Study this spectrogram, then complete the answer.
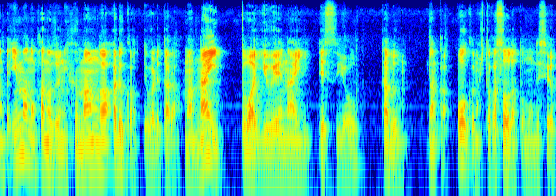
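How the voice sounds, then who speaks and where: Here is an ordinary speaking voice from a man, pitched fairly low with ordinary pitch variation. He talks at a fairly quick pace, and his loudness swings widely. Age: 20s. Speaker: podcaster, office worker and grad student. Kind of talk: solo casual talk. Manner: rambling, self-correcting.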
